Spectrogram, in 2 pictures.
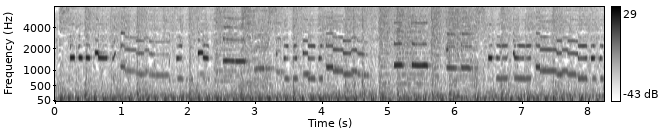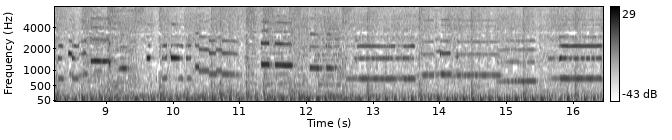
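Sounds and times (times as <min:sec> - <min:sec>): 
out-of-tune flute: 0:00.1 - 0:16.4.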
